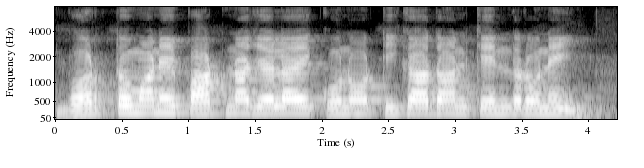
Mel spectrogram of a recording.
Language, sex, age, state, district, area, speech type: Bengali, male, 45-60, West Bengal, Paschim Bardhaman, urban, read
